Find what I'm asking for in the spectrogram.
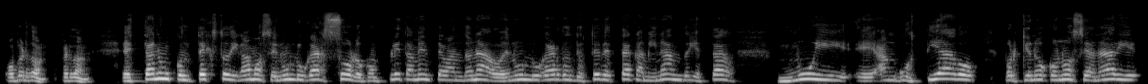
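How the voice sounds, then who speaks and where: A man's voice: sits high, mellow. A man from Chile with a Chilean accent preaching a sermon, talking in a conversational way and asking his listeners questions. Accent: Chilean Spanish. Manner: conversational, asks the congregation questions. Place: church meeting room.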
